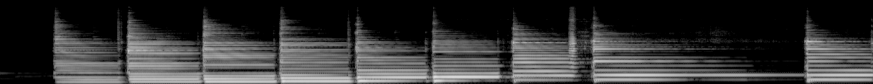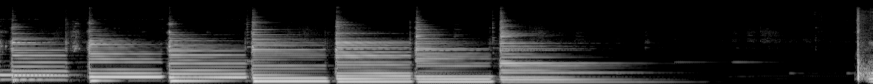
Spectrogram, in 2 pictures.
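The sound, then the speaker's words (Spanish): An A harmonic minor scale (the A natural minor scale with the seventh degree raised a semitone, to G sharp) played as even, synthetic-sounding tones, climbing note by note, pausing briefly, then stepping back down, ending on a long held low note that fades out. No voices. “La escala es la misma escala de la menor natural, pero que se le agrega un semitono al séptimo grado.”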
